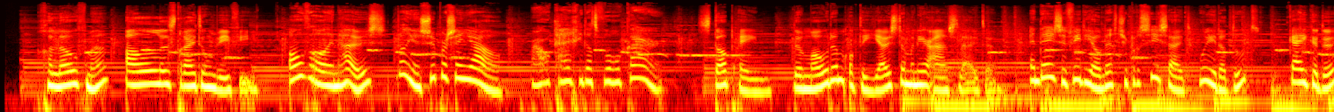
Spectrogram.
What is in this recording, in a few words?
NL VO Narration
